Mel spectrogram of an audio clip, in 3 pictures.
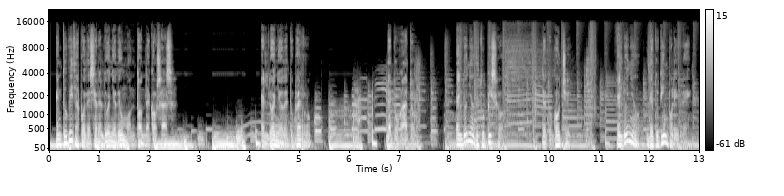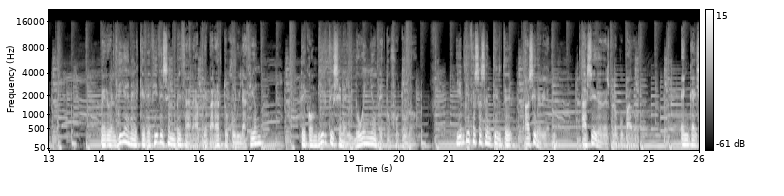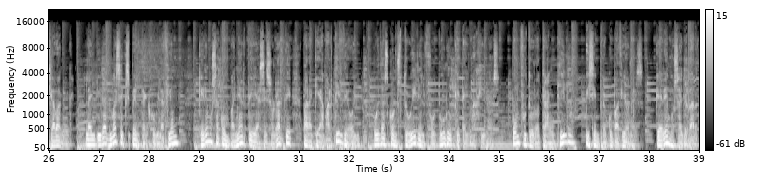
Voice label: male spanish bank comercial; ideasonora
